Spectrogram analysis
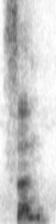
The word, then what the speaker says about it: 曾: 这个曾已经不念曾了，我们念成曾。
